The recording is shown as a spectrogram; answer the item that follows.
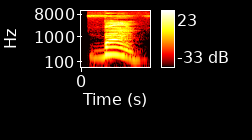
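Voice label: "born", Nigerian Pidgin, male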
